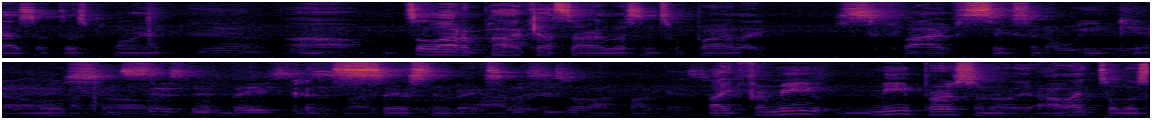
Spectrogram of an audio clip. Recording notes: Our audio was kind of messed for this ep.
